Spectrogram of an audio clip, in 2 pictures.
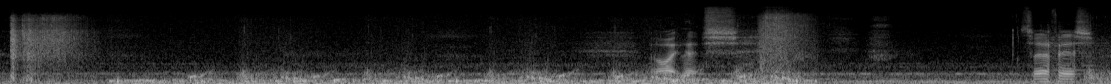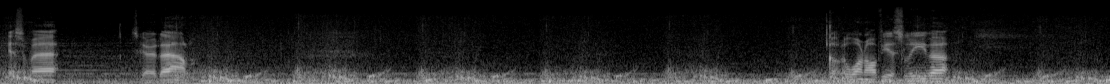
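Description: Water rumbles and gurgles in a low steady swirl.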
